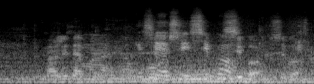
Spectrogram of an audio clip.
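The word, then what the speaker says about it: Sipho: Sibo. It's H, but you don't pronounce Okay. Σίμπο. Sibo. Not with B, with H. S-I-P-H-O.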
